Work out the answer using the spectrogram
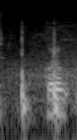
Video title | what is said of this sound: Sakura Ou Le Printemps Japonais Reportage Japon Arte | ça sonne creux cette partie est morte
